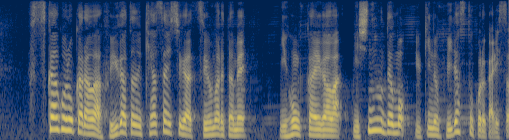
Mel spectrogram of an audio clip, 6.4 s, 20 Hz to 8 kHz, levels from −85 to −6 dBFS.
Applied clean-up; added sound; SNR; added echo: neural separator model SepFormer DNS4.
